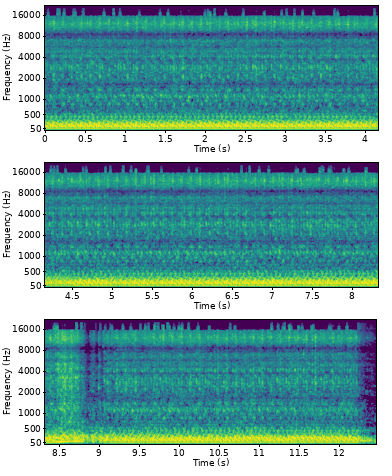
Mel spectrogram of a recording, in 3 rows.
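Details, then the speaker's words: LS V8 swapped into a BMW E46, after shortening the harness, fuel pressure about 80 psi: deep, steady idle with even lope and brief blip, no knocks or misses; normal idle, sounds a little healthier. "okay I mean all we did was trim a bunch of wires back in theory so I'm glad it still works and it does sound a little healthier"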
